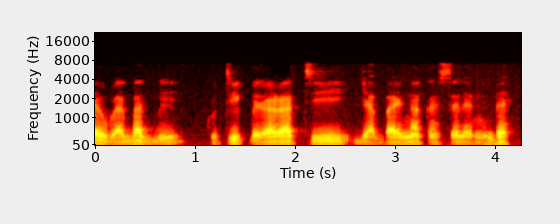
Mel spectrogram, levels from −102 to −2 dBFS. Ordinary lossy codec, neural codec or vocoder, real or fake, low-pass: MP3, 48 kbps; none; real; 7.2 kHz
